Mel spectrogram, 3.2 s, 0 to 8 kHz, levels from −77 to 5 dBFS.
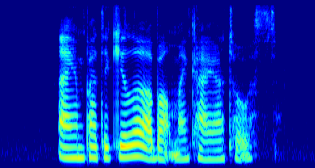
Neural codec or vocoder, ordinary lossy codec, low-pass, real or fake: none; none; 7.2 kHz; real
